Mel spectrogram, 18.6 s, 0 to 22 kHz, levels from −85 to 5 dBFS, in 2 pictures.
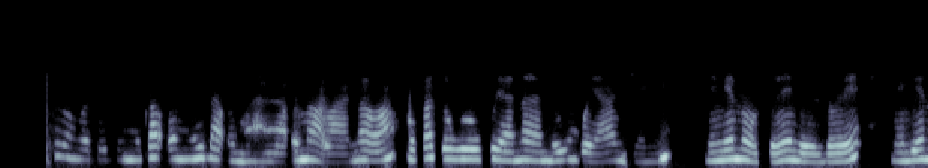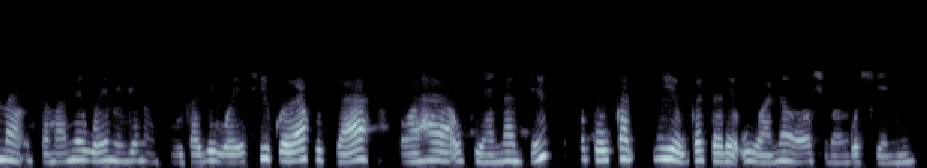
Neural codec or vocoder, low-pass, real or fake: codec, 16 kHz in and 24 kHz out, 1 kbps, XY-Tokenizer; 3.6 kHz; fake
